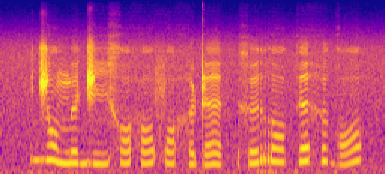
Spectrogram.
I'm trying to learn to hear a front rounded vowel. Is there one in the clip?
yes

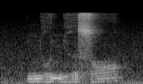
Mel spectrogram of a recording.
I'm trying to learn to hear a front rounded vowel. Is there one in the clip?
no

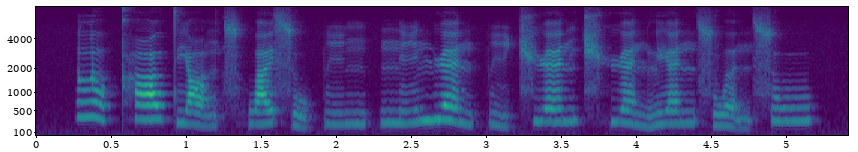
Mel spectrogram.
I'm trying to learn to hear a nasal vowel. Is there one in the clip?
no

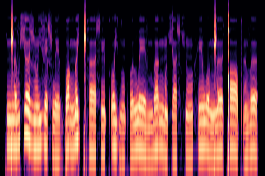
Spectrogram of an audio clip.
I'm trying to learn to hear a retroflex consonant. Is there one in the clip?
no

